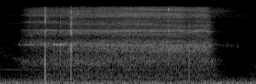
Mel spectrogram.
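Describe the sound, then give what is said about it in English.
A steady airy hiss of someone drawing on a flooded vape with fused Clapton coils, held upright, for about two seconds, broken by a couple of sharp spitting crackles early on, then cutting off abruptly. No voices. “I'm getting a very nice flavorful vape, but I think it's so flavorful because juice is literally like scorching the roof of my mouth.”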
